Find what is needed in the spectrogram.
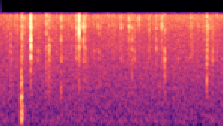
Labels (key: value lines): label: ambient
recorder: HydroMoth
